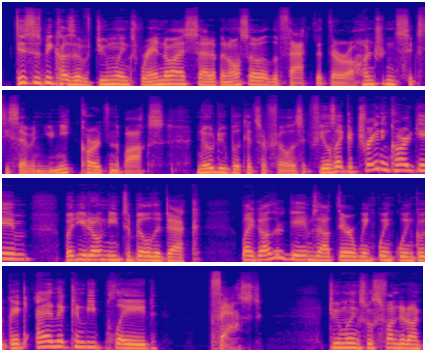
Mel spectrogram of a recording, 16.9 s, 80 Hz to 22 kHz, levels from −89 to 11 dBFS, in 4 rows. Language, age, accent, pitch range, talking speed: English, 40-59, American, 165-245 Hz, 210 wpm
